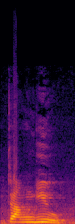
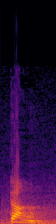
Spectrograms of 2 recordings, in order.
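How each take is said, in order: First: The word ends with an extra 'yoo' sound. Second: The word ends with no extra vowel sound. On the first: The speaker calls it wrong. "It will not be टंग यू" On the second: The speaker calls it right. "यू को silent रखेंगे"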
